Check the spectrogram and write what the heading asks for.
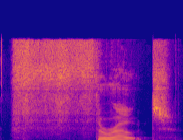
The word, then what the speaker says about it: throat: my neck hurts foreign throat remember that th sound th blow out the air throat throat throat I have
